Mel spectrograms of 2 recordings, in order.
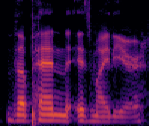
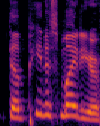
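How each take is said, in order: First: Pen and is are kept as separate words. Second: Pen and is are run together as one word. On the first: It names the intended category. The speaker calls it right. "It's the pen is mightier" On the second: It turns the phrase into a crude joke. The speaker calls it wrong. "he'd always mispronounce like"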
